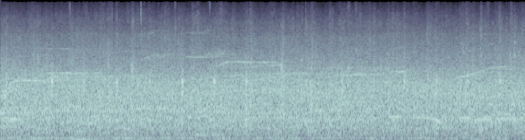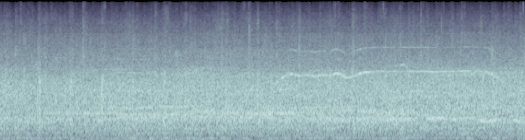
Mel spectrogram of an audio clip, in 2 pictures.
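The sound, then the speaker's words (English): Sustained applause from a large concert audience as conductor Keith Lockhart comes back onto the stage with the BBC Concert Orchestra, a dense, steady wash of clapping that continues without a break, with faint crowd murmurs beneath it. “Keith Lockhart coming back onto the stage now to take more applause.”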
